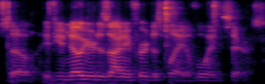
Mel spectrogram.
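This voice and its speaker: A man is speaking. His pace is fairly quick. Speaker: workshop presenter, poster design trainer. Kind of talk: workshop presentation. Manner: fast; loud.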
